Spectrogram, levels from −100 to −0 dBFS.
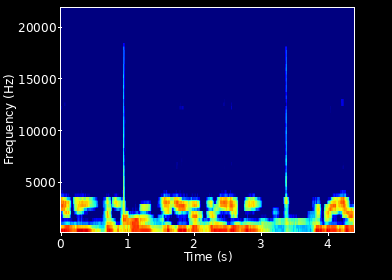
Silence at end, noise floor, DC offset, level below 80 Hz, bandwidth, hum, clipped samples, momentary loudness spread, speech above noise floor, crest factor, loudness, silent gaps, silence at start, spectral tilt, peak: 0 s; -46 dBFS; under 0.1%; -68 dBFS; 3.6 kHz; none; under 0.1%; 6 LU; 29 dB; 14 dB; -17 LUFS; none; 0 s; -4 dB/octave; -2 dBFS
